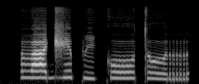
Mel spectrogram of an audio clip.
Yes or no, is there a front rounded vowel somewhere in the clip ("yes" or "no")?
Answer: no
